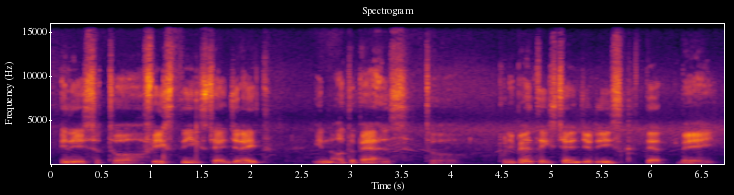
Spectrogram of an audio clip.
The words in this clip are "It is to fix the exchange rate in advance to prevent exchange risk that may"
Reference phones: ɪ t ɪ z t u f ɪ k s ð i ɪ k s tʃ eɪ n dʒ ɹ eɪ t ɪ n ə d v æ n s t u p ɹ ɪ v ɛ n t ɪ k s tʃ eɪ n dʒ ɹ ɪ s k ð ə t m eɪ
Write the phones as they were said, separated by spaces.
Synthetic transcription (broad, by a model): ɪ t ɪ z t u f ɪ k s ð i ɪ k s tʃ eɪ n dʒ ɹ eɪ t ɪ n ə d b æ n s t u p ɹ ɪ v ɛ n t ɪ k s tʃ eɪ n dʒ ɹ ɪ s k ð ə t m eɪ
